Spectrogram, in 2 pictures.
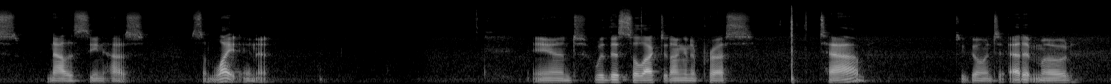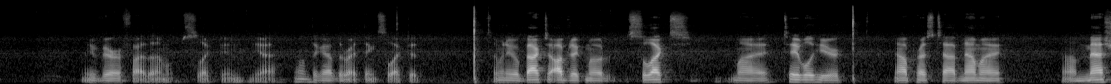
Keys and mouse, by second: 7.2 right click, 8.0 Tab, 8.1 click, 11.6-13.4 drag, 13.4-15.3 right drag, 15.9 Tab, 17.1-19.0 right drag, 19.6 Tab.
